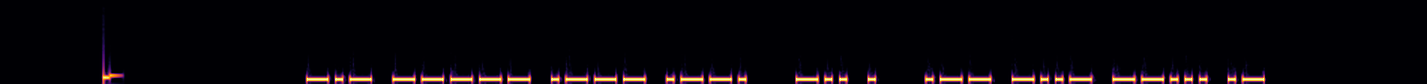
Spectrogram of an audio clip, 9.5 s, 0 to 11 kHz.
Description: Morse code, heard as a keyed tone, about 25 wpm, 700 Hz. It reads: K0JP DE WX7A
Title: USA Callsign DE Callsign - 4 Characters - 25wpm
